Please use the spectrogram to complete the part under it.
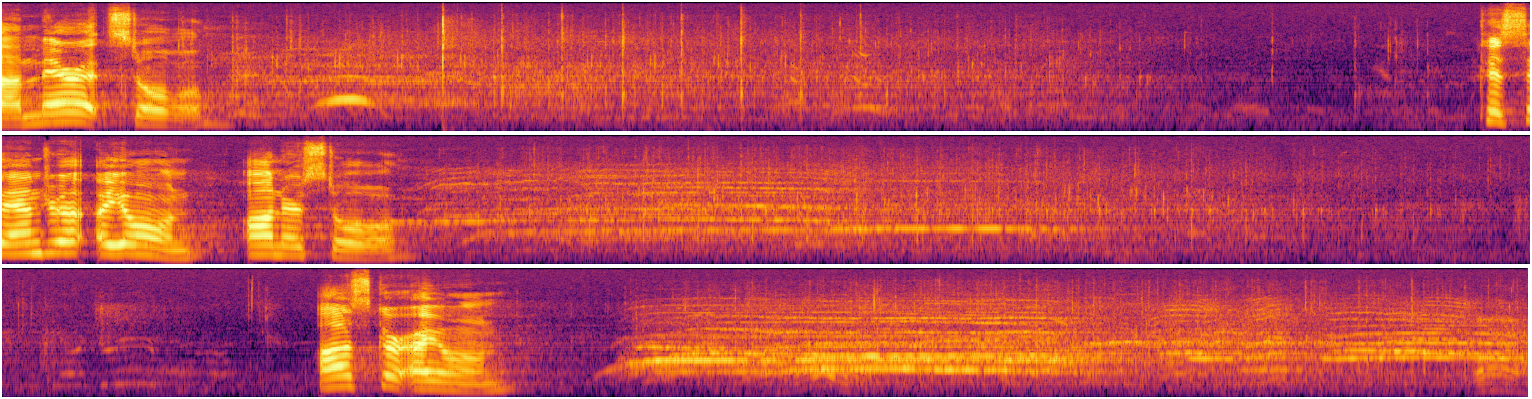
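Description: A crowd claps and cheers in a large echoing hall.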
